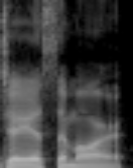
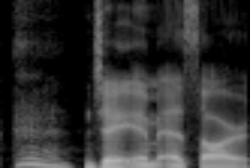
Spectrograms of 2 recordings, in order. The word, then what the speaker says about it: JMSR: you know what jmsr I've been saying your name wrong I keep saying jsmr and I've like literally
